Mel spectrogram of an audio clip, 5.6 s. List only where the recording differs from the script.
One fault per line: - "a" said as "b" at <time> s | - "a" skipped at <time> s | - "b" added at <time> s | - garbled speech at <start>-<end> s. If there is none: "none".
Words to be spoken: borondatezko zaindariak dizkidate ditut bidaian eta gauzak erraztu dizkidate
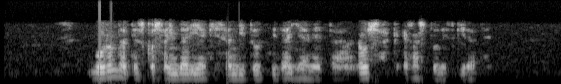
- "dizkidate" said as "izan" at 2.2 s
